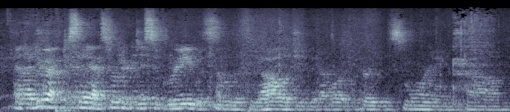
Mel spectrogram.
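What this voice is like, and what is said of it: Southern US accent. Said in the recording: “They hear in my accent. I'm originally from North Carolina.”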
